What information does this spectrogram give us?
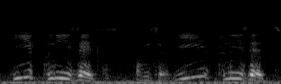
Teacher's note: As I said, if we have please, we have already an S. If we have to add another S, the other S is pronounced as IZ.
